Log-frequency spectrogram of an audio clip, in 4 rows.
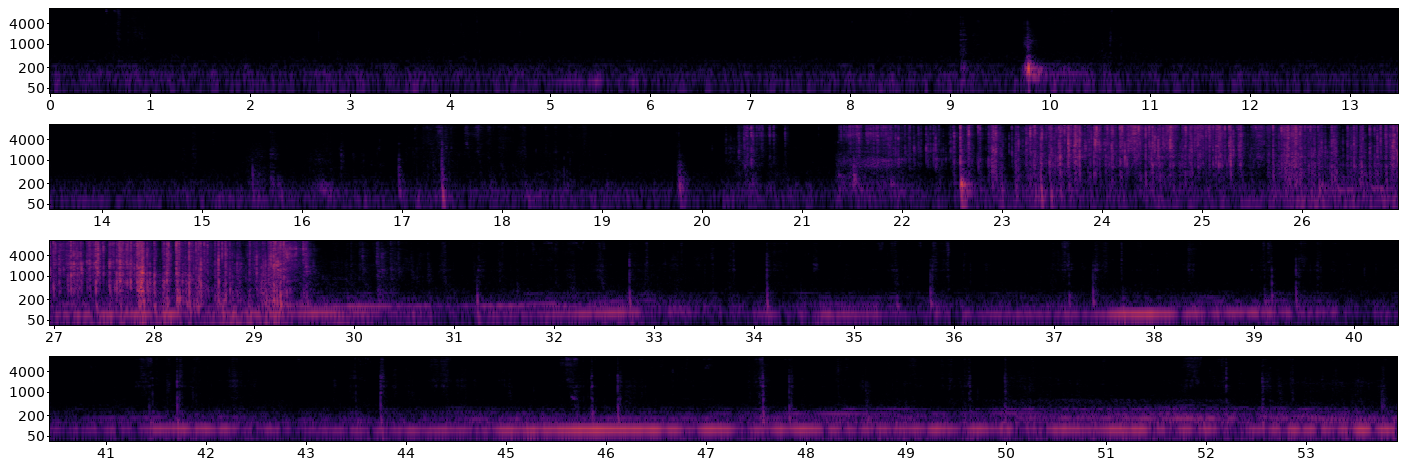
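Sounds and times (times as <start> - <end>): plastic packaging tearing and crinkling: 20.2 - 30.6.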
